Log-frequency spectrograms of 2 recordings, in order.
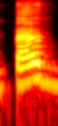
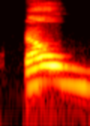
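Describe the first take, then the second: First: "tad" with a thin a and hard d; thin wrong reading. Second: "tau" with a dark, backed vowel; thick correct reading. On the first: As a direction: say "tad" light, vowel left front. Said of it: "di sini bukan tad". ("tad" dibaca tipis, contoh keliru) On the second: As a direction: say "tau" thick, tongue back raised. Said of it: "cara yang tepat". ("tau" dibaca tebal, cara yang tepat) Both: Shown as a demonstration.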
